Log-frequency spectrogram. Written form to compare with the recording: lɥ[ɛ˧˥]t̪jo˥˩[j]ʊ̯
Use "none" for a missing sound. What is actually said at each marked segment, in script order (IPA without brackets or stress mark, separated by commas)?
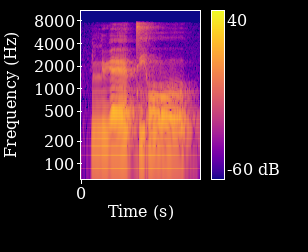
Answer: ɛ˨˩, none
